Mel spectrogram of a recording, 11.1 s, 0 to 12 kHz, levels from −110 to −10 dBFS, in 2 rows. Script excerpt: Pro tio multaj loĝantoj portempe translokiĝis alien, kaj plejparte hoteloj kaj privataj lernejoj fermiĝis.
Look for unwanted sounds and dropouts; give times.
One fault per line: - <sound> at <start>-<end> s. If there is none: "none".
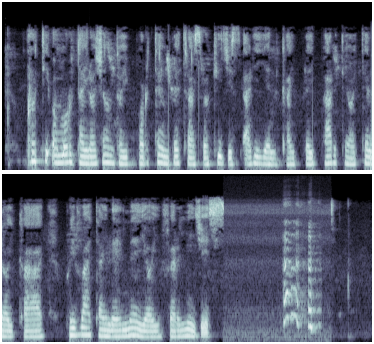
- laugh at 9.7-10.4 s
